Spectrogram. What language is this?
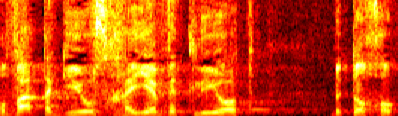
Hebrew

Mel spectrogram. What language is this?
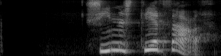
Icelandic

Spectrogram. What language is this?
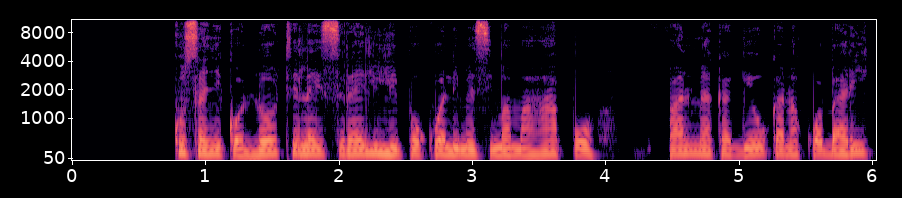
Swahili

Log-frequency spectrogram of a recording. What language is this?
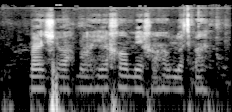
Persian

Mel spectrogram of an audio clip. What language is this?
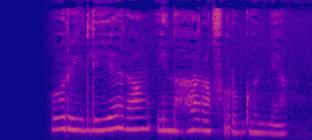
Kabyle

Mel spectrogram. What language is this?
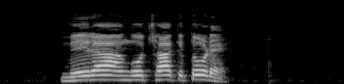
Sansi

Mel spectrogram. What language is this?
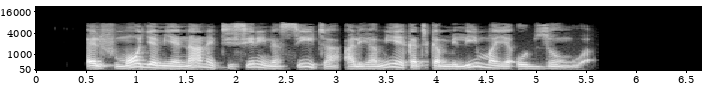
Swahili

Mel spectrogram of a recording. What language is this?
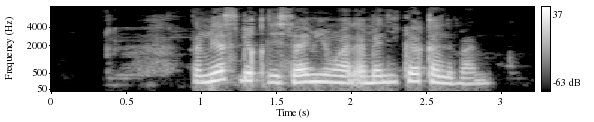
Arabic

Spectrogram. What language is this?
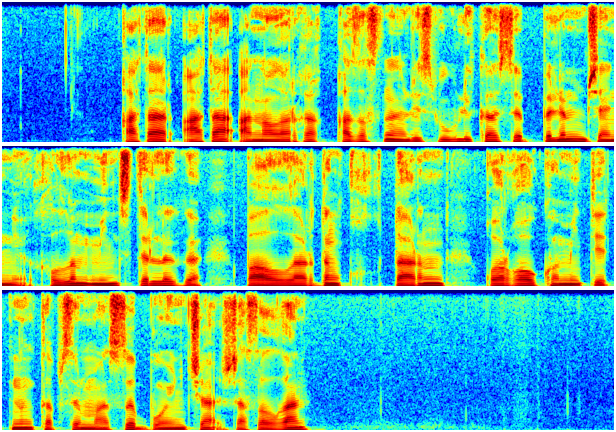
Kazakh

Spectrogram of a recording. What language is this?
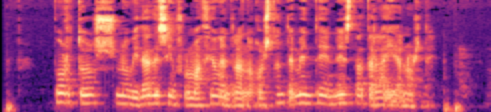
Galician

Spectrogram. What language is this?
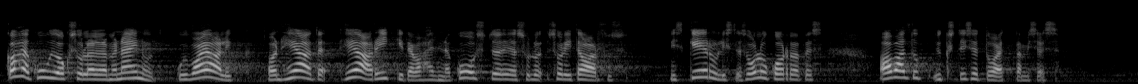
Estonian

